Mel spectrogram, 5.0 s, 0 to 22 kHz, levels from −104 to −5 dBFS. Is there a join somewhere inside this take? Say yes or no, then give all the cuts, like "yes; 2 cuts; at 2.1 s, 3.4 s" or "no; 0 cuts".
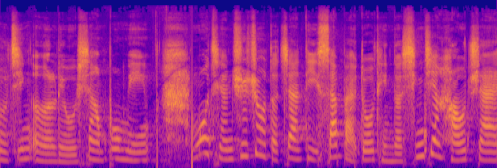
yes; 1 cut; at 1.9 s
